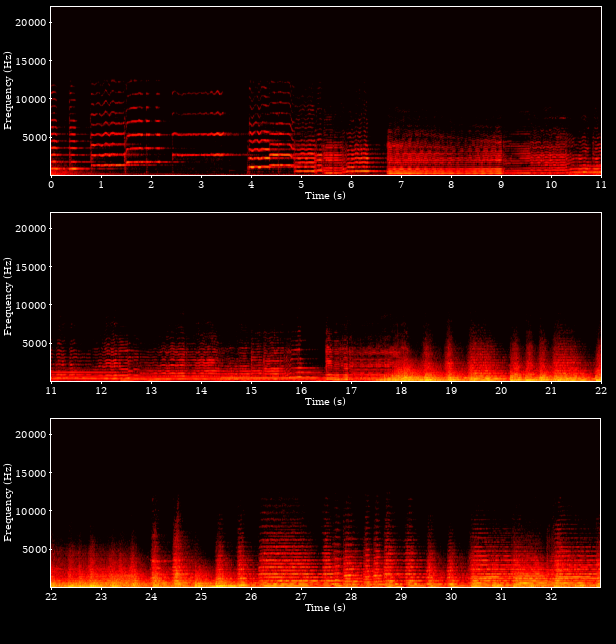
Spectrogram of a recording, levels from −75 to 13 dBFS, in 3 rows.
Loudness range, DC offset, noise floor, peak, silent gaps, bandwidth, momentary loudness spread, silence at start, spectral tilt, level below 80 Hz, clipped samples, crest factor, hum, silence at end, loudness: 13 LU; under 0.1%; -52 dBFS; -6 dBFS; none; 11.5 kHz; 17 LU; 0 s; -7.5 dB/octave; -42 dBFS; under 0.1%; 18 dB; none; 0 s; -24 LUFS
